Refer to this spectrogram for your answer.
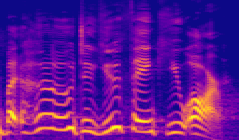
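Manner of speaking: slow, confrontational, accusatory tone. Speaker demonstrating to listeners how a question can land, confrontational accusing tone. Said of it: "if I ask that in that tone of voice".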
